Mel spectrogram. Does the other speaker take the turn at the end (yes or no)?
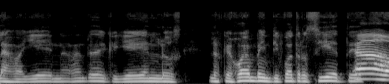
yes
